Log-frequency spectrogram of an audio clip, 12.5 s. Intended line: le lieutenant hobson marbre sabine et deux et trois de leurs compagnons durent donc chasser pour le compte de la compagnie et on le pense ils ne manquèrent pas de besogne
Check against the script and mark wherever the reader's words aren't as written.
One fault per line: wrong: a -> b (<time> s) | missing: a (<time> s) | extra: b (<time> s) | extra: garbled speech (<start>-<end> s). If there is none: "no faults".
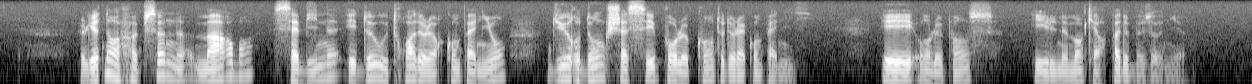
wrong: et -> ou (3.7 s)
